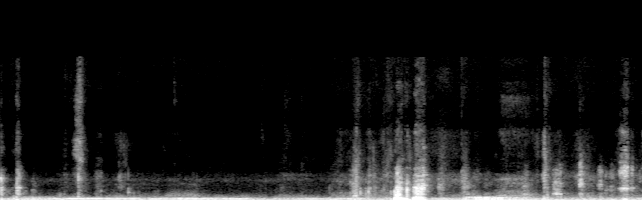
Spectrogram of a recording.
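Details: A Westie puppy and a cairn terrier at play: steady low rumbling growls with panting, broken by two short loud yelps or barks in close succession, then softer growling resumes.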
